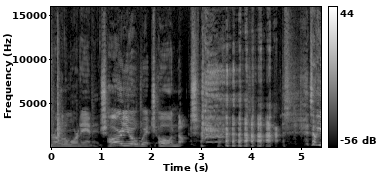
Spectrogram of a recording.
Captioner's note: accented; laughter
